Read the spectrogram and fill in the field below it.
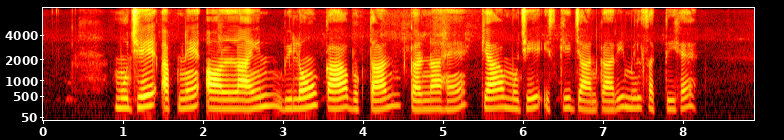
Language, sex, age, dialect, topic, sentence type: Hindi, female, 31-35, Garhwali, banking, question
